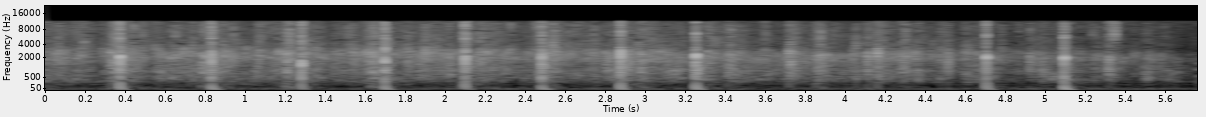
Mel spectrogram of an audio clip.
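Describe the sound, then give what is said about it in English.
A church audience claps their hands unto the Lord after a prayer, a steady burst of applause with sharp individual claps standing out above the dense patter of the crowd throughout. “Clap your hands once more unto the Lord.”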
